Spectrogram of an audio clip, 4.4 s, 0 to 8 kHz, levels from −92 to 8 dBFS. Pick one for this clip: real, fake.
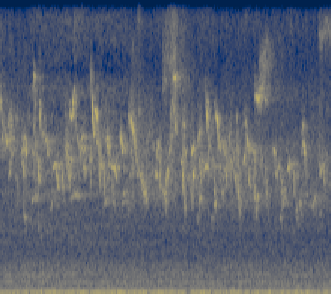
real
